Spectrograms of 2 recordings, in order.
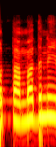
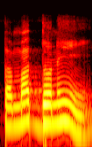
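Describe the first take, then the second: First: तमद्दनी without the u, "ta-mad-ni"; students' wrong तमद्दनी, "tamadni"; common mispronunciation. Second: तमद्दुनी as "ta-mad-du-NI", with u; teacher's model of तमद्दुनी, "tamad-duni"; correct pronunciation. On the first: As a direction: drop the u vowel in तमद्दनी. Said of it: "अक्सर तालिब इल्म इसको तमद्दनी पढ़ते हैं". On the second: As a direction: sound the u after double d in तमद्दुनी. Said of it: "चौथा लफ्ज़ है तमद्दुनी". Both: Shown as a demonstration.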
